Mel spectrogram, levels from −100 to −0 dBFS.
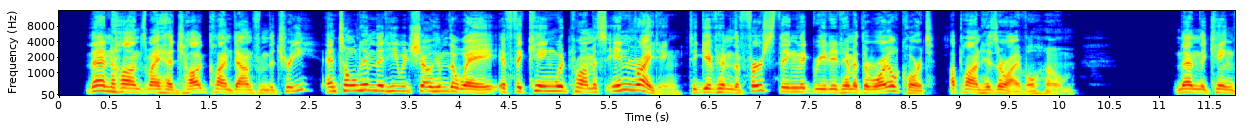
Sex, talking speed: male, 235 wpm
